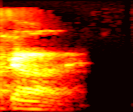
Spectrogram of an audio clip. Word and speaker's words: Xhekaj: And his last name is spelled X-H-E-K-A-J. – Yes. – Jacka. – Which is phonetically Jacka. Just by reading, you can tell it's Jacka.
